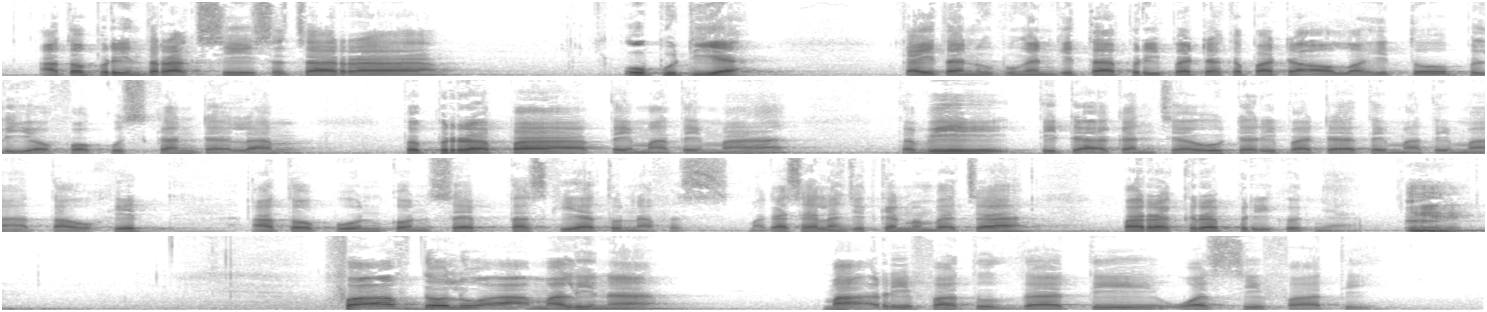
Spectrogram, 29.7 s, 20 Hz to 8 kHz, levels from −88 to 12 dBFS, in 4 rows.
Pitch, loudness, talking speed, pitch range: 130 Hz, -27 LUFS, 75 wpm, 120-150 Hz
